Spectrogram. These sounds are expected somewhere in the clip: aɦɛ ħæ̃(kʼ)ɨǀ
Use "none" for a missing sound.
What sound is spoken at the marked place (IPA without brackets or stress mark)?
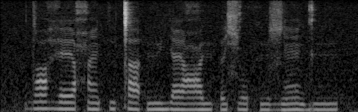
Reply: k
